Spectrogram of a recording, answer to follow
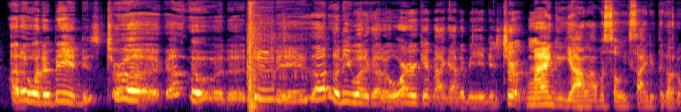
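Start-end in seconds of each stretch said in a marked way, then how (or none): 0.1-5.3 mock crying tantrum. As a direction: whine like a spoiled kid crying. Re-enacts her crying tantrum.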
